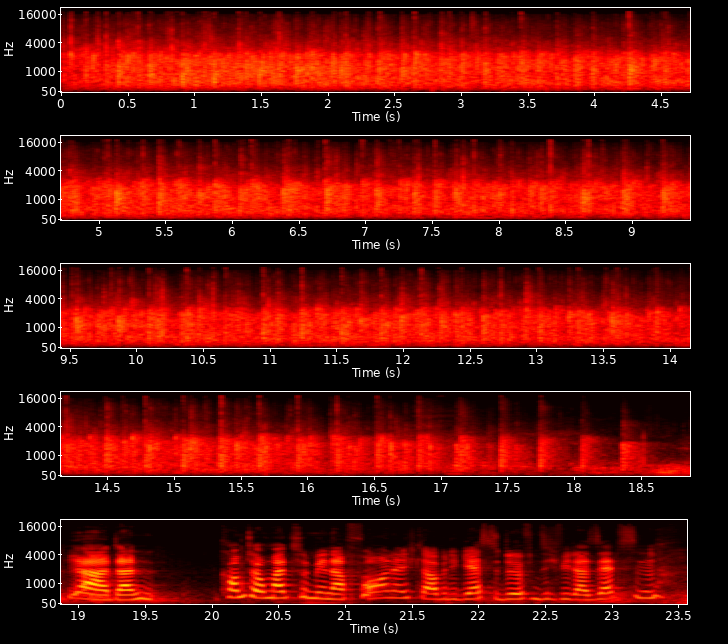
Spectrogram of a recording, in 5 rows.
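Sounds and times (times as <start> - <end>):
strong applause: 0.0 - 18.9
speech: 19.0 - 23.3.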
